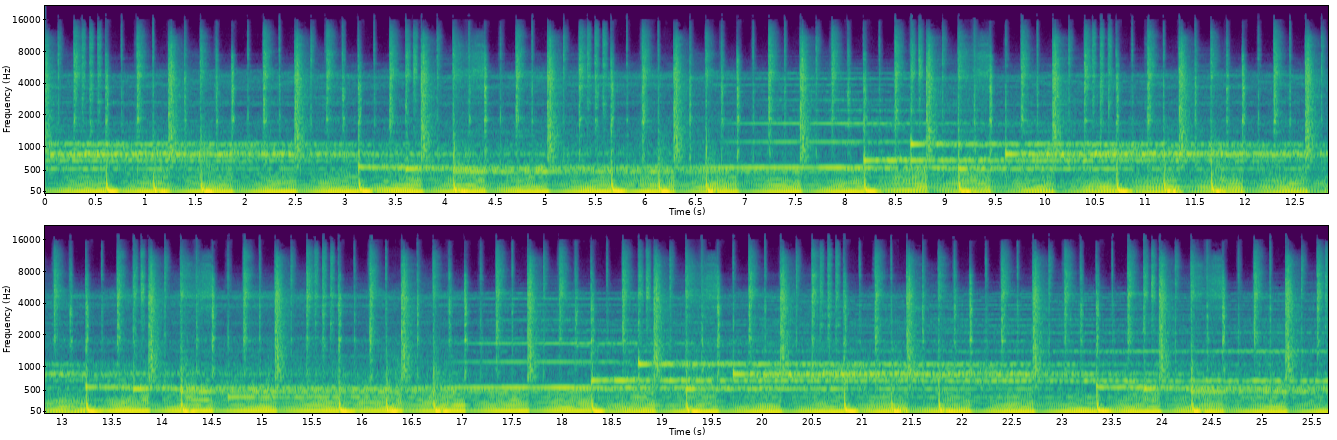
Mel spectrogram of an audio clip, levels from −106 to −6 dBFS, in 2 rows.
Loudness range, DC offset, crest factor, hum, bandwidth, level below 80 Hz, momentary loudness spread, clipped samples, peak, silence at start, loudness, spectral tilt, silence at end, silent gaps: 1 LU; under 0.1%; 12 dB; none; 12.5 kHz; -16 dBFS; 4 LU; under 0.1%; -2 dBFS; 0 s; -17 LUFS; -5 dB/octave; 0 s; none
